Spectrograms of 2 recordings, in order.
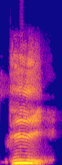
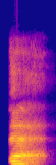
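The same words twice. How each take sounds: First: It uses the form said before vowel sounds. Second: It uses the form said before consonant sounds. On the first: "should be pronounced as the before vowel phonemes" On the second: "before consonant phonemes, the the should be pronounced as the"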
